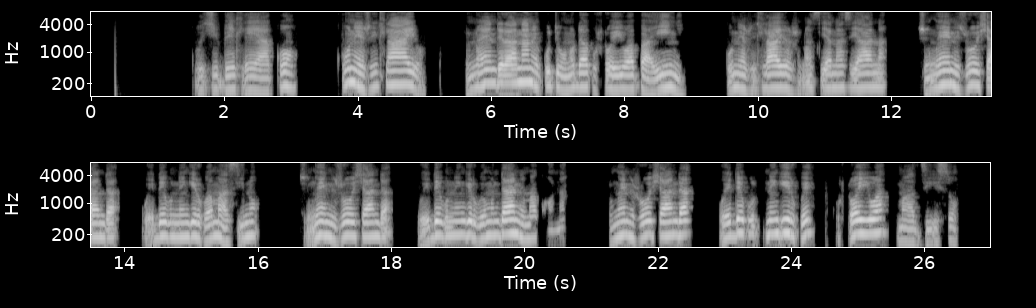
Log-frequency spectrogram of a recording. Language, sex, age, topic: Ndau, female, 36-49, health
